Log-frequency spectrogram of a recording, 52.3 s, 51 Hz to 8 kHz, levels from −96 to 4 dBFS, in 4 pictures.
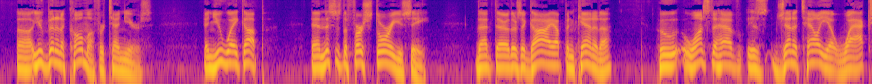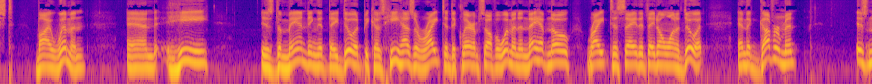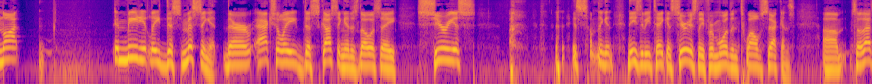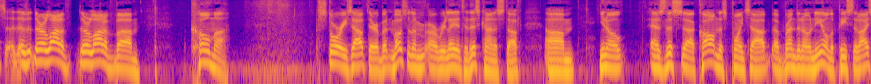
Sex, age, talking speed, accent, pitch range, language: male, 50-69, 165 wpm, American, 125-170 Hz, English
